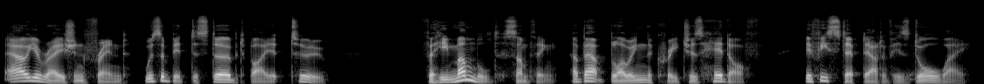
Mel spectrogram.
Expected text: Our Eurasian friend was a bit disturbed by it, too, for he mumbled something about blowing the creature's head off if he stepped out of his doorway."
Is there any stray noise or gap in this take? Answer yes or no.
no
